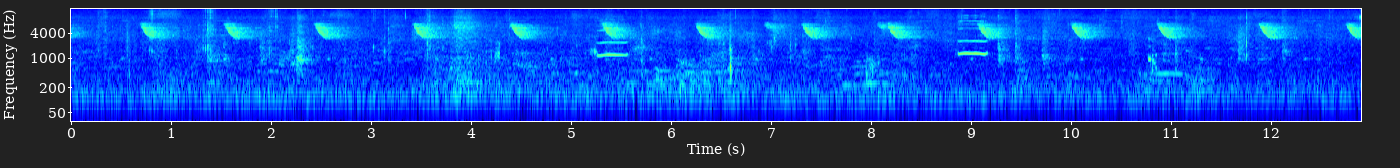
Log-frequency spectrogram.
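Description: A bird calling over and over outdoors: short, high chirps that slide downward in pitch, about one or two a second, with low background ambience.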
